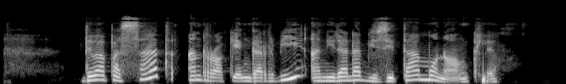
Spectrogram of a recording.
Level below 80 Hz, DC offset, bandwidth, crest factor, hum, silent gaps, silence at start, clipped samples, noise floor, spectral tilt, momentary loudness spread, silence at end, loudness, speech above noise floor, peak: -50 dBFS; under 0.1%; 10 kHz; 14 dB; none; none; 0.1 s; under 0.1%; -61 dBFS; -4.5 dB/octave; 5 LU; 0.7 s; -13 LUFS; 48 dB; 0 dBFS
